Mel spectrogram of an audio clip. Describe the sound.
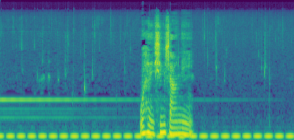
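An alpha-wave binaural beat tone for self-confidence: a low, steady tone pulses rhythmically throughout, throbbing about three times per second, with a faint higher hum above it; a voice briefly speaks over the pulsing partway through.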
